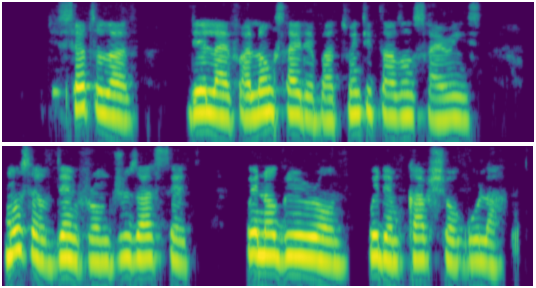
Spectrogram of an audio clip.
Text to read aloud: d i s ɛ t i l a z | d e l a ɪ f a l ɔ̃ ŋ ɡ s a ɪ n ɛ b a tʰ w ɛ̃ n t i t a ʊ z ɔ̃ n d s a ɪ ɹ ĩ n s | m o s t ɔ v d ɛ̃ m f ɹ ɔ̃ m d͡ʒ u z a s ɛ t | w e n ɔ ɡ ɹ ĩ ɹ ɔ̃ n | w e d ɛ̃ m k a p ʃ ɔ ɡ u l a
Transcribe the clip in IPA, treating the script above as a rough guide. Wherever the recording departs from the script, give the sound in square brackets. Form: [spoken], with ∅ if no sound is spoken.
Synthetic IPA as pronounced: d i s ɛ t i l a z | d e l a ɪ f a l ɔ̃ ŋ ɡ s a ɪ [d] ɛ b a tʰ w ɛ̃ n t i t a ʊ z ɔ̃ n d s a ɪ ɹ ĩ n s | m o s t ɔ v d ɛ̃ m f ɹ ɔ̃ m d͡ʒ u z a s ɛ t | w e n ɔ ɡ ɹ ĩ ɹ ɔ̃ n | w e d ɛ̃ m k a p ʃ ɔ ɡ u l a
